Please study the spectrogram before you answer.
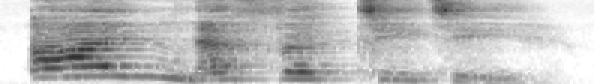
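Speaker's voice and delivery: proud, loud, lifted name; a girl proudly introducing herself. Acted. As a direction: say your name with pride. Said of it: "Nefertiti said proudly".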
